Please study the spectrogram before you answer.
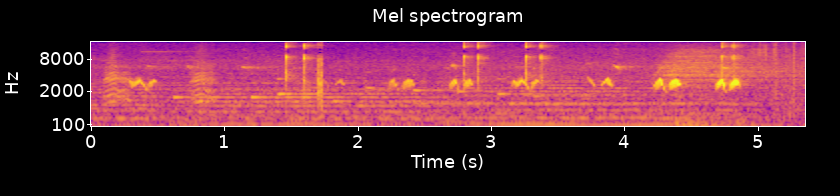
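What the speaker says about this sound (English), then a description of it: "That was the yellow bird." A yellow bird calling in the Nancy Drew game, repeated short chirps and whistled tweets scattered across the clip, with crisper closer calls near the end over a soft ambient background.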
